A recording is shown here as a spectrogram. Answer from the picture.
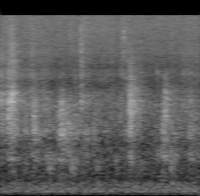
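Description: Sheets of paper rustling as they are handled on a table: a few short, crisp rustles over a steady background hiss.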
